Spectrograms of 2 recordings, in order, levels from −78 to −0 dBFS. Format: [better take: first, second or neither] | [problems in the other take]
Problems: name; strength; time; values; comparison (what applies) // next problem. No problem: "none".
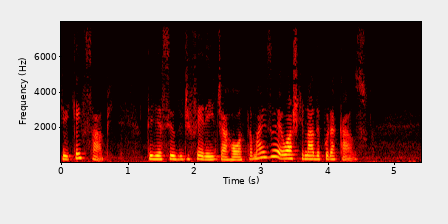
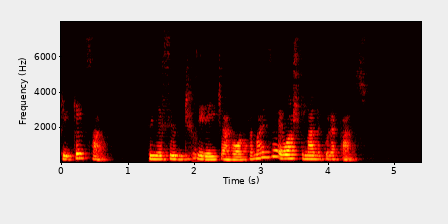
first | noise reduction (neural mask model DeepFilterNet 3)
